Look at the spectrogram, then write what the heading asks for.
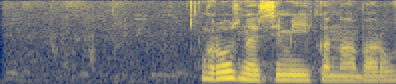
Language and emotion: Russian, neutral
